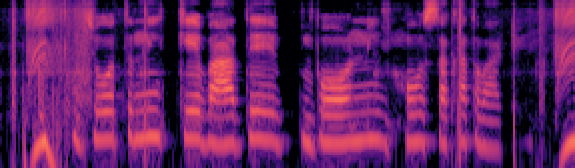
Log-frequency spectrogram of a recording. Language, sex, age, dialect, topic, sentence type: Bhojpuri, female, 31-35, Northern, agriculture, statement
